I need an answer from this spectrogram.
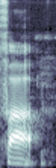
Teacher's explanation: یہ اوپر کے دانتوں کے کنارے اور نچلے ہونٹ کے تر حصے سے ادا ہوتا ہے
